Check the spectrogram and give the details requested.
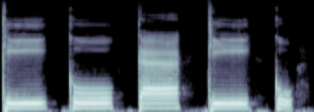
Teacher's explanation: Ini yang menyebabkan kenapa huruf qaf kita sering tertukar, keluar percikan nafas menjadi huruf kaf, karena teman-teman melafalkan qafnya kurang dalam. Yang teman-teman lafalkan di sini jadinya huruf kaf.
